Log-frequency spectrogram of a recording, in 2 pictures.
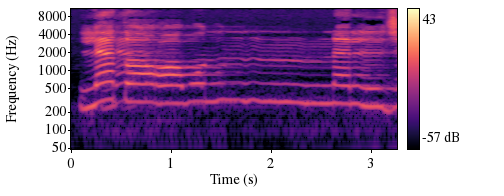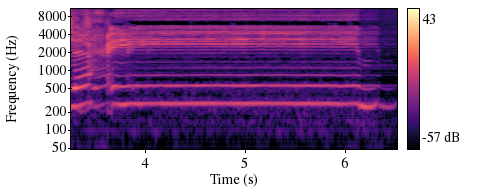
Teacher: لَتَرَوُنَّ میں را پر زبر ہے، را کو پر پڑھا جائے گا، نون مشدد ہے، اس میں غنہ کریں گے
